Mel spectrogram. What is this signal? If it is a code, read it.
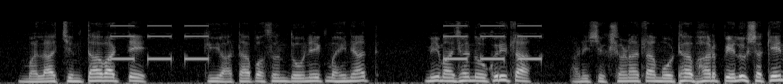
Beep code, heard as beeps from a small speaker, played twice, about 1230 Hz, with speech in Marathi. 3 short. In AMI BIOS tables: failure in the first 64 KB of memory; in Dell tables: chipset error.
